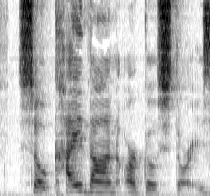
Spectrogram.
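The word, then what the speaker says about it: kaidan (怪談): It is pronounced kaidan.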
